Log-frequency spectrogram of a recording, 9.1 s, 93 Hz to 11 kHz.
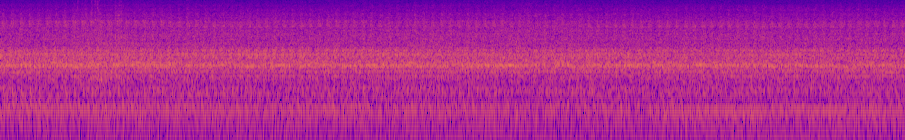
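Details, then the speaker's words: VAZ 2110/2112/Priora 124 16-valve engine, rebuilt head: after replacing the ignition coil the engine still misfires at idle with uneven stumbling chatter; owner suspects a bad spark plug, knock also present when warming to 90°C. "Ну, в общем, катушку заменила, все равно троит. Я не пойму, что делаю."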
